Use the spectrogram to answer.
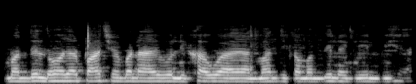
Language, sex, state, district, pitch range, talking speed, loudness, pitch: Hindi, male, Bihar, Saran, 145-155 Hz, 260 wpm, -13 LUFS, 150 Hz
